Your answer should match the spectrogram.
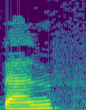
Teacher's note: dance 안 울리고 있거든요. D도 안 울립니다. 그래서 이 D 발음이 하다 울리던 입모양 그대로인데 이번에 여러분 성대만 쓰지 않으시면 돼요.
